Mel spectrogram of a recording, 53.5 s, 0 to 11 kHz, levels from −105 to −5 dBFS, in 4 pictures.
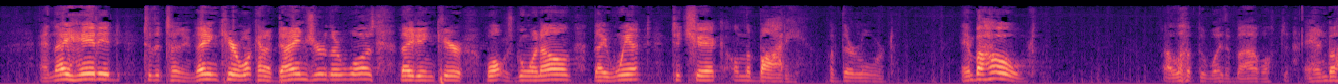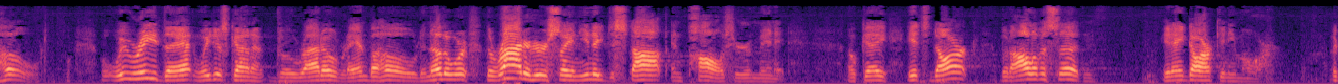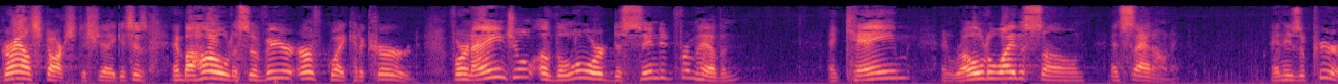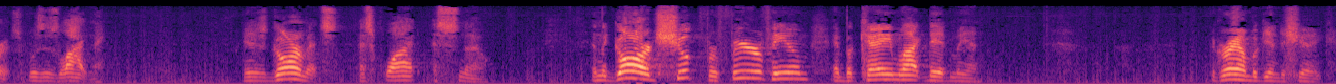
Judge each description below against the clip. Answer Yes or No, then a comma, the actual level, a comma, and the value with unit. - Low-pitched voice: No, medium, 180 Hz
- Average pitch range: Yes, average, 5.0 semitones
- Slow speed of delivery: No, average, 170 wpm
